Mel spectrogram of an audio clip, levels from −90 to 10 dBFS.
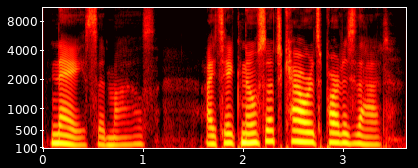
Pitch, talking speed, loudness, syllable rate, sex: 195 Hz, 180 wpm, -17 LUFS, 4.5 syllables/s, female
